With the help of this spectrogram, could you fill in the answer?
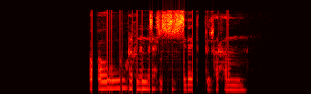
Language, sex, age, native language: Icelandic, female, 30-39, Icelandic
